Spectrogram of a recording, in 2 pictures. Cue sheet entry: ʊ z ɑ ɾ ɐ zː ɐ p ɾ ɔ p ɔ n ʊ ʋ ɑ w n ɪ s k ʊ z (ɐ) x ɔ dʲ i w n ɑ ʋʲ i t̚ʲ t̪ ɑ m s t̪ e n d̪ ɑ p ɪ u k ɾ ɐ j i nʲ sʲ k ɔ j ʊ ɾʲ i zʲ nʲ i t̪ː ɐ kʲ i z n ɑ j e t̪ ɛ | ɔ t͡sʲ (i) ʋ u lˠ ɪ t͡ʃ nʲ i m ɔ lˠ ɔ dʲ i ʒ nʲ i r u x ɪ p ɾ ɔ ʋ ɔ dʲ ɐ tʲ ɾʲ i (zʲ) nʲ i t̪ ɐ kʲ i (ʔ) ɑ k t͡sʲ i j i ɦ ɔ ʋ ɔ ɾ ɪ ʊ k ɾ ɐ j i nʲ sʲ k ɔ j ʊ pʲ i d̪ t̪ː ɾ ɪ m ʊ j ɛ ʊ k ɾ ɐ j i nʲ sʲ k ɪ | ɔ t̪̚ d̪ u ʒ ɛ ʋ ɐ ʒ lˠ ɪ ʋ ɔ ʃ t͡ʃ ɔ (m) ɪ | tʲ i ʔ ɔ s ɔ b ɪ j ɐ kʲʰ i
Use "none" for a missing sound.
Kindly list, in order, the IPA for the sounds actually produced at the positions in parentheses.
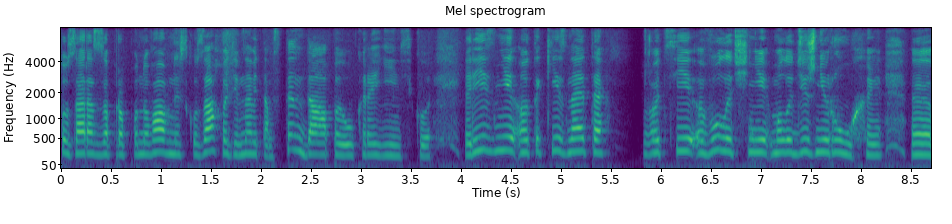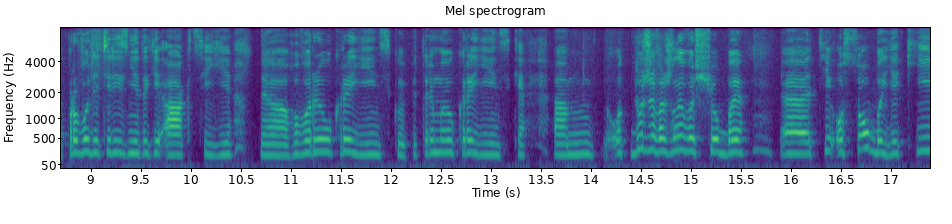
ɑ, i, zʲ, ʔ, b

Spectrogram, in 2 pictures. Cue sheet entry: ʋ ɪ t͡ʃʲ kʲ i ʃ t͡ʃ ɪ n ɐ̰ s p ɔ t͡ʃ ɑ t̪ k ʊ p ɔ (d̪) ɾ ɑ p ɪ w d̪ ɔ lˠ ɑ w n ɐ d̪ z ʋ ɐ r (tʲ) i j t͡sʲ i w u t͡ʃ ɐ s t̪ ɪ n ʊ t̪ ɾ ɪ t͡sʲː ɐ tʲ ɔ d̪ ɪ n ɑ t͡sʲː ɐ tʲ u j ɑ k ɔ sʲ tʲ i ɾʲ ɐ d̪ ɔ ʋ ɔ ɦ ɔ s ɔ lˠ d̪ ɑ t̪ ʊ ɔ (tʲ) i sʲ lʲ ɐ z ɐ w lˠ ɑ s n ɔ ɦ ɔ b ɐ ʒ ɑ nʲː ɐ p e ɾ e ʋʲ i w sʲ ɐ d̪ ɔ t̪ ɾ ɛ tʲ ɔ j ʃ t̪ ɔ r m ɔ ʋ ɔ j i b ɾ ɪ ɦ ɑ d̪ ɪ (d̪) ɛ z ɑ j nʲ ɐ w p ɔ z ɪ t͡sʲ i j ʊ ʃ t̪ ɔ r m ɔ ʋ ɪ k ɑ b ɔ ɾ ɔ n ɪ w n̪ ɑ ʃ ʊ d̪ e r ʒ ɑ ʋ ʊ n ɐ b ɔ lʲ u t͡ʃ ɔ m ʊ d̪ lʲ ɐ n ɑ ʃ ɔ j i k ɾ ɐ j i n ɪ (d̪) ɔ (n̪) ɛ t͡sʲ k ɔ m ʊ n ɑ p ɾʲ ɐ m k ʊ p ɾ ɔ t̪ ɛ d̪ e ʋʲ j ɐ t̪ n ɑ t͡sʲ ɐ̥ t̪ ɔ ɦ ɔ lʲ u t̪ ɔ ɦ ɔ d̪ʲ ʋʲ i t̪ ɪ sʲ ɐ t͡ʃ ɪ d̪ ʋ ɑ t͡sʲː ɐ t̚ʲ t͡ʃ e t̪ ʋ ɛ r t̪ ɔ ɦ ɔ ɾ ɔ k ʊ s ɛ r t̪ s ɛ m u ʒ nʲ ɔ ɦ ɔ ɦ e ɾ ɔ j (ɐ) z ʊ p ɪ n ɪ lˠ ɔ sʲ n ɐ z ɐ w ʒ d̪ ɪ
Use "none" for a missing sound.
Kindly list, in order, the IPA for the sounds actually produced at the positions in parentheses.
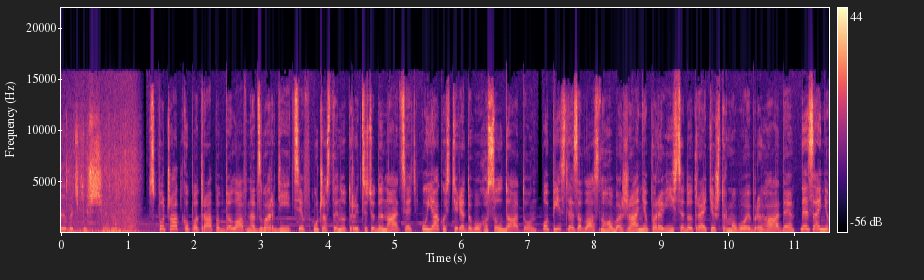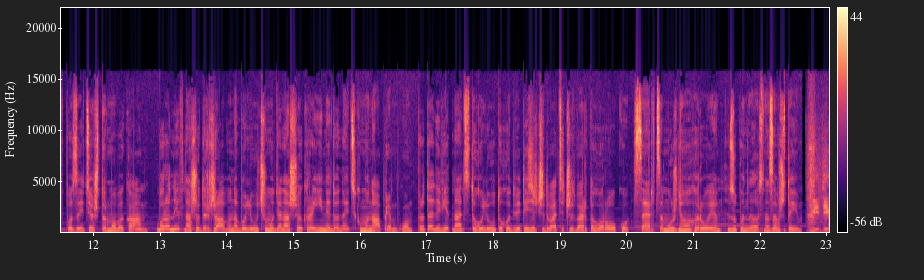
t̪, dʲ, pʲ, d̪, d̪, n̪, ɐ

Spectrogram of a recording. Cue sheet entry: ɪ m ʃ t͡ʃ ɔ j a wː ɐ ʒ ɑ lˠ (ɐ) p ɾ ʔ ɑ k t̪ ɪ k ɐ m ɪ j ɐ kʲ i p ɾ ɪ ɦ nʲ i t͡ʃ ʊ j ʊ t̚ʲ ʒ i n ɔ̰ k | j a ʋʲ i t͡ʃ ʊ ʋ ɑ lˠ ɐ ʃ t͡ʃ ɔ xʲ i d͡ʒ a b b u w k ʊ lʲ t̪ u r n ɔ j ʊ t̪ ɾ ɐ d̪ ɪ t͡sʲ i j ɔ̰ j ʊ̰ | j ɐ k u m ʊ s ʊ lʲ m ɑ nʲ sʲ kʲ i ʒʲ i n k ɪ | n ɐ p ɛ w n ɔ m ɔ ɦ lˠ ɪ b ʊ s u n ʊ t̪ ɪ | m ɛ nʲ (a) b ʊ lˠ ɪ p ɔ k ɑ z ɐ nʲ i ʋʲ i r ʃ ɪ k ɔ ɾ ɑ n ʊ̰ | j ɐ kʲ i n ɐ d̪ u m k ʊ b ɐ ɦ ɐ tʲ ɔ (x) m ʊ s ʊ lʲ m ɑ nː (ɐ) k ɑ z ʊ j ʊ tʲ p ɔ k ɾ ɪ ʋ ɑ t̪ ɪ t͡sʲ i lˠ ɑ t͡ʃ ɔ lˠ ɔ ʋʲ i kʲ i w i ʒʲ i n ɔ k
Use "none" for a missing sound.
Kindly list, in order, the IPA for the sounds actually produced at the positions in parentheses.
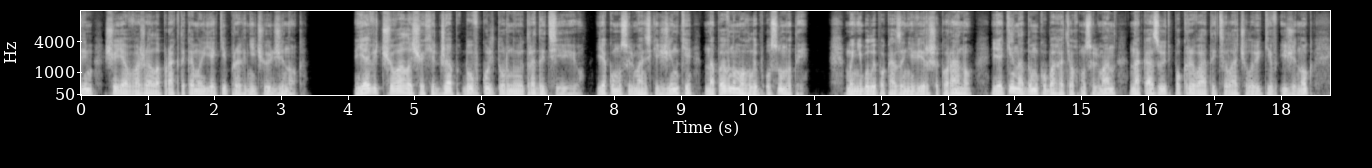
ɐ, i, x, ɐ

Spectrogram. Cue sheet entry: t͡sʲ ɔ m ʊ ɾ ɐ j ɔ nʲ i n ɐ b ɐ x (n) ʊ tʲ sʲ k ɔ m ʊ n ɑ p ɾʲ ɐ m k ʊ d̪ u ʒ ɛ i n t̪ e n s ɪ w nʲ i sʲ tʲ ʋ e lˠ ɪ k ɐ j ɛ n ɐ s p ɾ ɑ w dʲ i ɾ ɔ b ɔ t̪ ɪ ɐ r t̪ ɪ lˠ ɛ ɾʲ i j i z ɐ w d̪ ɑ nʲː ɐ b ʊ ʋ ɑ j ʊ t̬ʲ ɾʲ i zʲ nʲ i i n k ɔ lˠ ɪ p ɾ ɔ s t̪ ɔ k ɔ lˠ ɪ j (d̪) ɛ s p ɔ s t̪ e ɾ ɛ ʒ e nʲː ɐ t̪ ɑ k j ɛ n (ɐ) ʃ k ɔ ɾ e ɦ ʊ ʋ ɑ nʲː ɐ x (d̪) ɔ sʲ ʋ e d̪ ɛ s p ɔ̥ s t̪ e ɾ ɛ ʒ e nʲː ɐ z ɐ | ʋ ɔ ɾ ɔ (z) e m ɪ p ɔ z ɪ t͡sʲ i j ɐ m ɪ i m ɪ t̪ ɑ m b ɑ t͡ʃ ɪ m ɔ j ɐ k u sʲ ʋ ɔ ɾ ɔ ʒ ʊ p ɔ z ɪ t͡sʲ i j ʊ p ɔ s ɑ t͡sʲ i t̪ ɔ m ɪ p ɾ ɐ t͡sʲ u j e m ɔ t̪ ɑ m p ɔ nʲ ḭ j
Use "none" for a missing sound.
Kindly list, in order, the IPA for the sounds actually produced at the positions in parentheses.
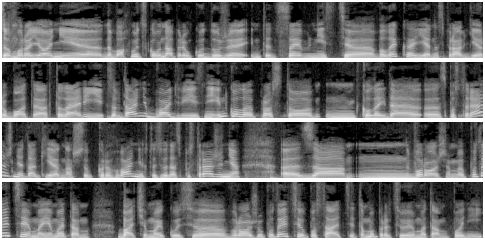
m, d̪, ɑ, t̪, ʒ

